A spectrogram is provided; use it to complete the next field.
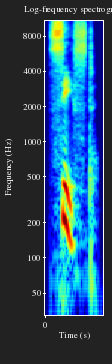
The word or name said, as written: ceased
